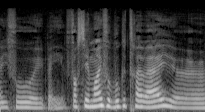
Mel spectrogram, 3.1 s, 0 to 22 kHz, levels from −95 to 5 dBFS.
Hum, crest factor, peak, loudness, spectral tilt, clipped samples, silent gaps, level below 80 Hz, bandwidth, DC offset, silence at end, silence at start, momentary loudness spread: none; 16 dB; -6 dBFS; -22 LUFS; -6.5 dB/octave; under 0.1%; none; -58 dBFS; 15.5 kHz; under 0.1%; 0 s; 0 s; 11 LU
